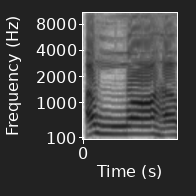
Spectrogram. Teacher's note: अब यहाँ से ए अदा करेंगे तो इस अलिफ पर हम लगाएंगे ज़बर, क्योंकि खाली अलिफ के बाद यहाँ पर लाम है, तो इसको हम मोटा पढ़ेंगे।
